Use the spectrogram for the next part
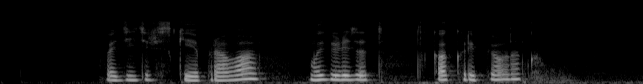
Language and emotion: Russian, neutral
